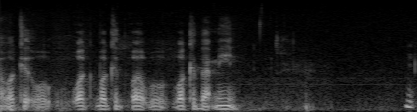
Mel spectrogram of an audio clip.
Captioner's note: stammers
